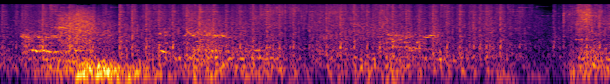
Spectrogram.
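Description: Gunfire bursts out in loud, rapid shots.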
